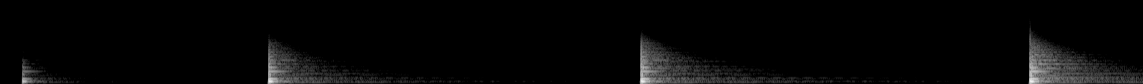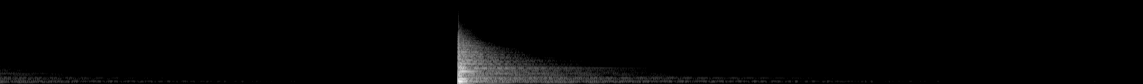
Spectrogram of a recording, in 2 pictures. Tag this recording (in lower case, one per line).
drum
musical instrument
music
percussion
